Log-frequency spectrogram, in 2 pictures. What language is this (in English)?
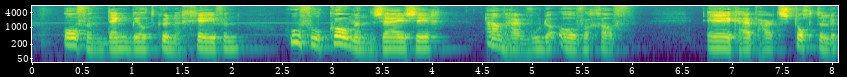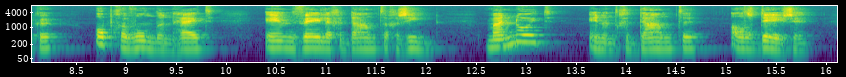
Dutch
